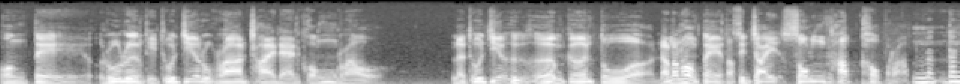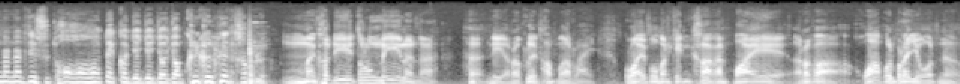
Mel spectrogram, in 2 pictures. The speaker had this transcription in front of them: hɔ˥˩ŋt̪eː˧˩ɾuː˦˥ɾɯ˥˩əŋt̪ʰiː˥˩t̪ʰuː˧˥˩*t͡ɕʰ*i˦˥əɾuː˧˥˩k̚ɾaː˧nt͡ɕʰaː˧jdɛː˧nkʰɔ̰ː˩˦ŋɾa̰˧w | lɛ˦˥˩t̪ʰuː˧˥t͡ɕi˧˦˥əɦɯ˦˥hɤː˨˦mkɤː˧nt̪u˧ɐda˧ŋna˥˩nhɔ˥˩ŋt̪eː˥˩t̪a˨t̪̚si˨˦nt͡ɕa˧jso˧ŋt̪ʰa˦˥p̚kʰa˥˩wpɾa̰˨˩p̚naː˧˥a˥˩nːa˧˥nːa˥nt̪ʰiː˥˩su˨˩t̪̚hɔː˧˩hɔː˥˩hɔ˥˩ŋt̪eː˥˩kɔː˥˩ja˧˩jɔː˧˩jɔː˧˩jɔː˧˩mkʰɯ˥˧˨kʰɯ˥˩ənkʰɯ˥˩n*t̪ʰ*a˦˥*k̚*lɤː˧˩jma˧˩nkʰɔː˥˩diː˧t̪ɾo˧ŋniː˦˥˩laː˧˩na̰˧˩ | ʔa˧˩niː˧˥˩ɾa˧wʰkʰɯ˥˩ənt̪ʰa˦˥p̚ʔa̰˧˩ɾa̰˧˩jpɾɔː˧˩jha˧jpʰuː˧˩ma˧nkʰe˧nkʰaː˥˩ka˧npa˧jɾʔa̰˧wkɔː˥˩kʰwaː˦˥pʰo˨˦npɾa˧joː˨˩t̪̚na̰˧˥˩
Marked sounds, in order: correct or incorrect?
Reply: incorrect, correct, incorrect

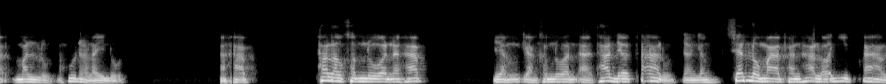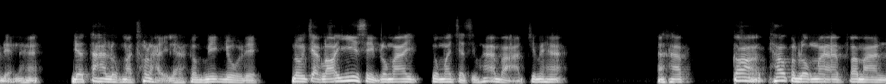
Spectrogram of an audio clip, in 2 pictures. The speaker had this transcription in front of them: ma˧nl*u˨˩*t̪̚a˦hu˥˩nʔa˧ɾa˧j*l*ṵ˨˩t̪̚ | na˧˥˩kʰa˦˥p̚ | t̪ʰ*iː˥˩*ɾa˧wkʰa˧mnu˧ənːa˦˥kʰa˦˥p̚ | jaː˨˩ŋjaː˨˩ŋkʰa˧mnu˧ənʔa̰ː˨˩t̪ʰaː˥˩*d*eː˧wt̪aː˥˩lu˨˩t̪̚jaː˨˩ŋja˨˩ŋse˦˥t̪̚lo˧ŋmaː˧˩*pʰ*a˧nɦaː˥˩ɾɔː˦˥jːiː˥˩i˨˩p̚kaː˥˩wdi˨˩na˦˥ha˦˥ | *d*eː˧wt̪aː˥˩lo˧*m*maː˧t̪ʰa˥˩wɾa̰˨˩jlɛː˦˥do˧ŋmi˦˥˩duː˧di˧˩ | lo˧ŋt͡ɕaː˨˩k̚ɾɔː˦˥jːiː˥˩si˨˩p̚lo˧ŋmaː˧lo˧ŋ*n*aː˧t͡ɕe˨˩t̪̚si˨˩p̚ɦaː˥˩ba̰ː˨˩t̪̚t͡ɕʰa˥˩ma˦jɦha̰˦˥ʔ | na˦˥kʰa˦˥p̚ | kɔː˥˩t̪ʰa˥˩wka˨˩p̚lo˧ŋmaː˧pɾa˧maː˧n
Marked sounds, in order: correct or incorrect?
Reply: correct, correct, incorrect, correct, correct, correct, incorrect, incorrect

